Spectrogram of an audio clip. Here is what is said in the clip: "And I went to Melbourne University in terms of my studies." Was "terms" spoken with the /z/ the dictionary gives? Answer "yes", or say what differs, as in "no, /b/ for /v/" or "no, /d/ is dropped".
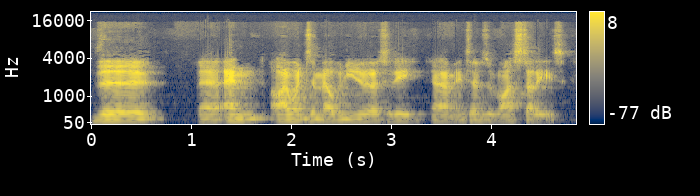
yes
